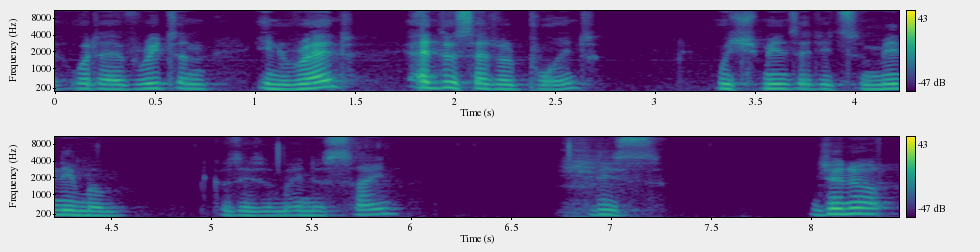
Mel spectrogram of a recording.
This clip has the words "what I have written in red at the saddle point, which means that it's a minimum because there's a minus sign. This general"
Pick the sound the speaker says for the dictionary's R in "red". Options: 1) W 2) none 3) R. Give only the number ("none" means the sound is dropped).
3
